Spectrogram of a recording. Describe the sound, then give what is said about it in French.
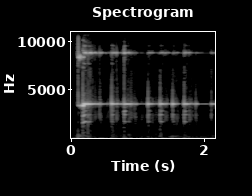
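A doorbell rings at a family's front door: a fast train of bright, high metallic strikes over a sustained ringing tone that lasts the whole clip, loud and with no voices. “Gilles sonne chez les Danteuil.”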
